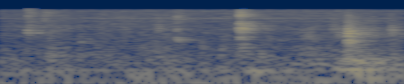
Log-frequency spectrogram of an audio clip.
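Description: A few faint, sharp clicks in a hushed room, the loudest two a little past one second and near the end: the silence of a band held under a raised baton just before its first note.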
